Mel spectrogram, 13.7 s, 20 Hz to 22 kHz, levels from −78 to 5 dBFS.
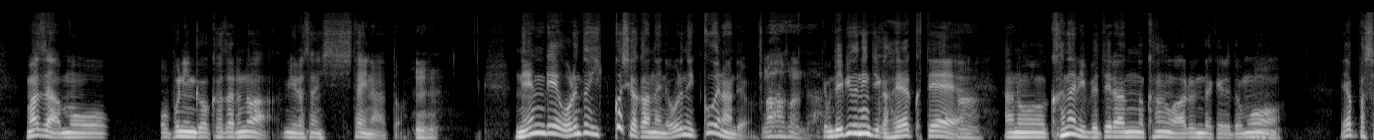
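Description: From 1.01 to 1.62 s the speech stalls into a fading buzz or hiss and then resumes where it stopped. This is a call audio freeze, likely from delayed packets emptying the jitter buffer. From 7.31 to 10.51 s the speech runs hurried at about 119% speed with unchanged pitch. This jitter buffer speed-up comes from repeatedly cutting pitch-period slices, roughly 0.7 s in total, to shed the built-up delay.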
